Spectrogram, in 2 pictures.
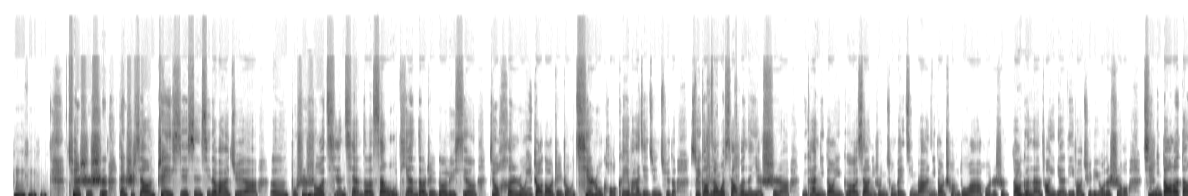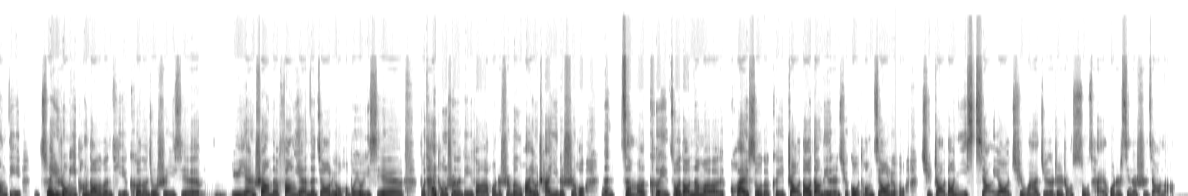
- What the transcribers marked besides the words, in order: laugh; other background noise; teeth sucking
- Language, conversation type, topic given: Chinese, podcast, 你如何在旅行中发现新的视角？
